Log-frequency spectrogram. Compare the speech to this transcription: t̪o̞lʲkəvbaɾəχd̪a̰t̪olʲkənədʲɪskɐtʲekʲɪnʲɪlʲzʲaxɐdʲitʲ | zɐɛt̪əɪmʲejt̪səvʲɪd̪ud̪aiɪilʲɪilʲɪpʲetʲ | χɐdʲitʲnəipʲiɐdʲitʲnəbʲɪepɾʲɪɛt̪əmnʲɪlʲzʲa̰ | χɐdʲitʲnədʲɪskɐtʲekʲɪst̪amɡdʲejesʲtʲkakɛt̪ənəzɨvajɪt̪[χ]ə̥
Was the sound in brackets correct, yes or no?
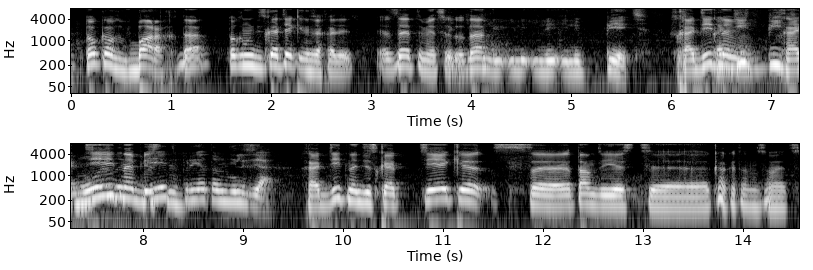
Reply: no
